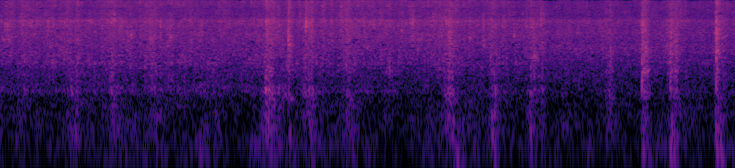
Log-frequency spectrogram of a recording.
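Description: A wood fire crackles softly.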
